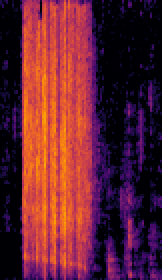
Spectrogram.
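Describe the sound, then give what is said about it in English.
A loud, crunchy bite into crisp pizza crust, a dense burst of crackling followed by a few softer chewing crunches, with no talking. “Wow. Very crunchy, very crispy.”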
